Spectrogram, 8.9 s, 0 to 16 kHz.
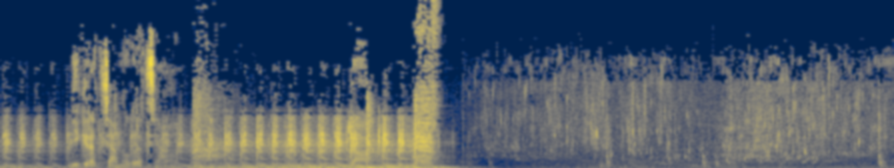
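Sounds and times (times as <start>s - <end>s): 
speech: 0.7s - 4.4s
oar strokes rowing a Venetian boat: 4.7s - 8.9s.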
